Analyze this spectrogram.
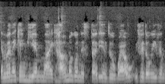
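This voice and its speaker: A woman's fairly low, dark, mellow voice with a Portuguese accent at a very fast pace. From Brazil. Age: 20s. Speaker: physique competitor. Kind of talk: interview. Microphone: connection freezing.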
